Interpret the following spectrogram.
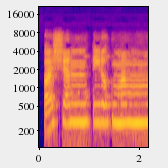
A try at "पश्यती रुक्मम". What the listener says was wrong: सही है बस जो आप खींच रहे हो आपने पश्यती रुक्मम तो खींचना कभी लास्ट लाइन में नहीं होता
